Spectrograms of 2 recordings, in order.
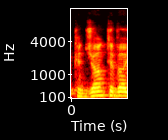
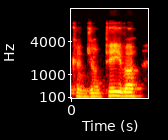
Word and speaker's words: conjunctiva: So you can call it the conjunctiva, you can call it conjunctiva, tiva, but this is a sort of a membrane, it's a tissue.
